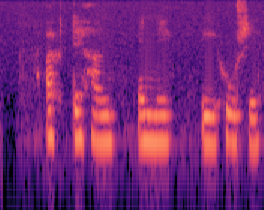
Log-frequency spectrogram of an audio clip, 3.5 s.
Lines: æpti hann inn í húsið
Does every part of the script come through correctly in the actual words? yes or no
yes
